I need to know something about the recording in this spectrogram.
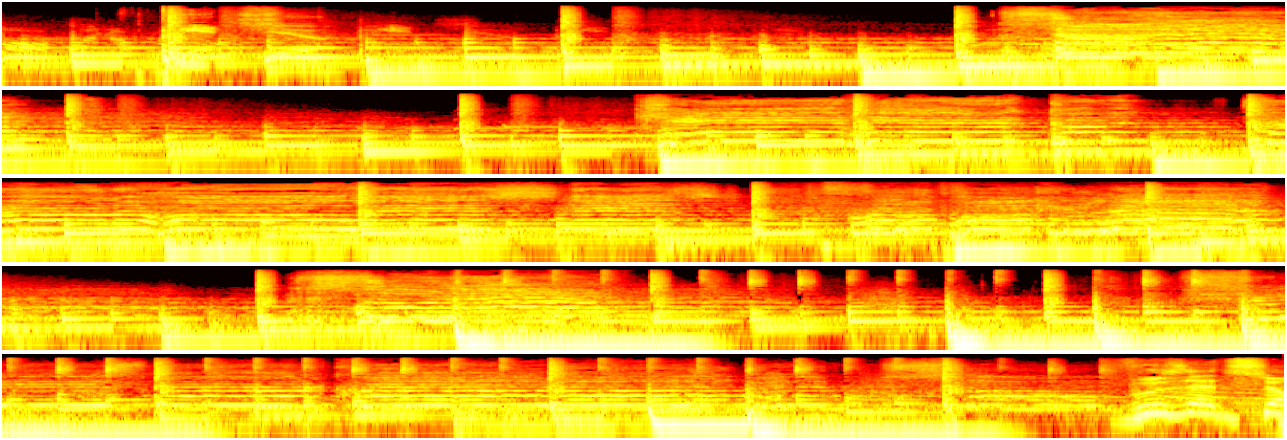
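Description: A rap track plays loud and close, with a steady beat and rhythmic vocals over dense backing music; deep, punchy bass hits grow heavier in the second half.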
